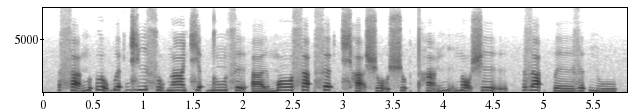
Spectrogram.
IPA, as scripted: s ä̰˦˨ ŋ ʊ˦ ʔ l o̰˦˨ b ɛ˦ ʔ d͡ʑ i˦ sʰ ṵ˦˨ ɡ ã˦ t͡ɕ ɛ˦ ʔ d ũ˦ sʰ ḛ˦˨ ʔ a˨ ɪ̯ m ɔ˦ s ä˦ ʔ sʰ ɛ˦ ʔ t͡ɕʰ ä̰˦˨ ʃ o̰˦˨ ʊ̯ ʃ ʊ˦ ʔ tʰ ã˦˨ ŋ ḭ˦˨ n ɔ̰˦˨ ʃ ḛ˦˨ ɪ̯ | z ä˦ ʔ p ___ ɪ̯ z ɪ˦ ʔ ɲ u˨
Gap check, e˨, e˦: e˨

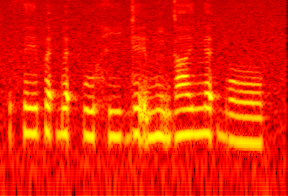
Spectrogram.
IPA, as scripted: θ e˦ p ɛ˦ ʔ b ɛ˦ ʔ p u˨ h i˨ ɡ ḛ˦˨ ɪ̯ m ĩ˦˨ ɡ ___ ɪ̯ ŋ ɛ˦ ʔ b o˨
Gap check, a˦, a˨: a˦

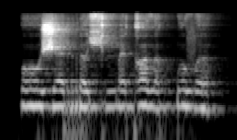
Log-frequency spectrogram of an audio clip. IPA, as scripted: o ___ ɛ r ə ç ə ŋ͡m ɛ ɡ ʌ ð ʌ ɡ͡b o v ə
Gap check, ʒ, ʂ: ʒ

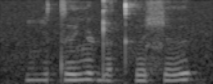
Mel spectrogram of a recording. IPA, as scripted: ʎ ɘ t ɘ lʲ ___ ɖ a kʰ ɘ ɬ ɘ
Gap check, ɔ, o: ɔ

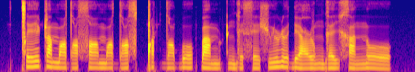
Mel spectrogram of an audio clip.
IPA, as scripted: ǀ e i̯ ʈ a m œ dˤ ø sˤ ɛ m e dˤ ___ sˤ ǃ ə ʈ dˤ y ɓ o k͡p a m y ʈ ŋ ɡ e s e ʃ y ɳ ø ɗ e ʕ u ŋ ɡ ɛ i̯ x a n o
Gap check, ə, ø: ə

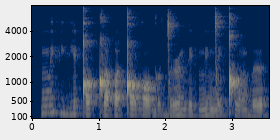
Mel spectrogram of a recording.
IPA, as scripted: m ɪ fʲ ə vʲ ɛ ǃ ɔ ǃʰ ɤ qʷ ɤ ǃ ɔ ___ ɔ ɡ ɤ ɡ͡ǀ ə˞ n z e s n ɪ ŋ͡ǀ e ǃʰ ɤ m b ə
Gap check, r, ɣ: ɣ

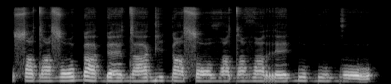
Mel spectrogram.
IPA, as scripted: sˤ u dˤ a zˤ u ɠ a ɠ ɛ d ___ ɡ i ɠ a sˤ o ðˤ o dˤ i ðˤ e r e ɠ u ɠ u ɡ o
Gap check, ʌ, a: a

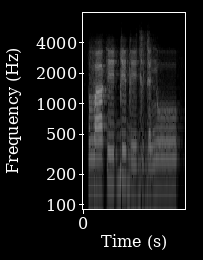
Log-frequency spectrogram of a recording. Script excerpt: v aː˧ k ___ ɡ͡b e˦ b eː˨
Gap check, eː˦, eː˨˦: eː˦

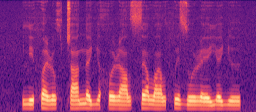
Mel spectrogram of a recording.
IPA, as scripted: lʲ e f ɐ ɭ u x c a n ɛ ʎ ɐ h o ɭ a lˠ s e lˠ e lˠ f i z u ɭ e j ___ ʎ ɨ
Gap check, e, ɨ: e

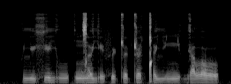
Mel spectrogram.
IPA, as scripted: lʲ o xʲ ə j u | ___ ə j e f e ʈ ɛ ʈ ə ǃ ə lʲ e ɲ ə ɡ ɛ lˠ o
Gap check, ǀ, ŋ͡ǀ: ŋ͡ǀ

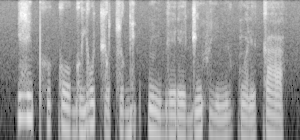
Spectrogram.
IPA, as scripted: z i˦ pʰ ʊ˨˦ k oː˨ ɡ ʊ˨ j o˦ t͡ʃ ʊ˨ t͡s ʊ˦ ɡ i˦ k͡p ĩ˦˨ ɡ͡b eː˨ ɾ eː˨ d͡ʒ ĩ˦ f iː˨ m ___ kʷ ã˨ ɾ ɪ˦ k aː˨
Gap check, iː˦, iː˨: iː˦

